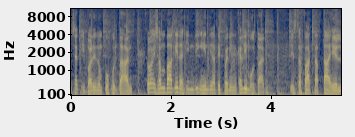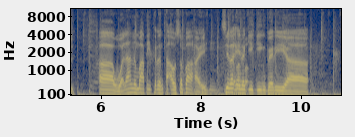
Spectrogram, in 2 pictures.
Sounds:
speech
music

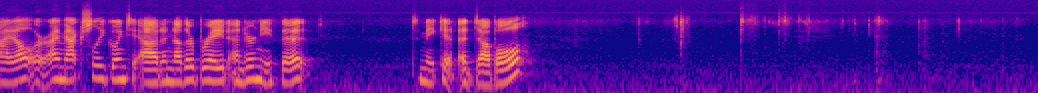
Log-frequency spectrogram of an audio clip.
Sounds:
inside a small room
speech

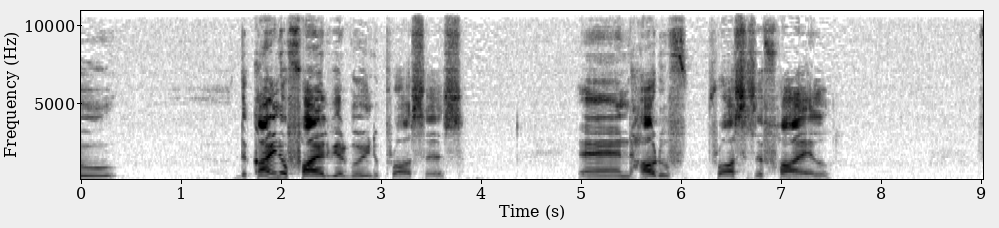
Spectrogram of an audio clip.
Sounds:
speech

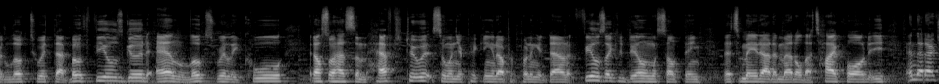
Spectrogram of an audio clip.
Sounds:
speech
music

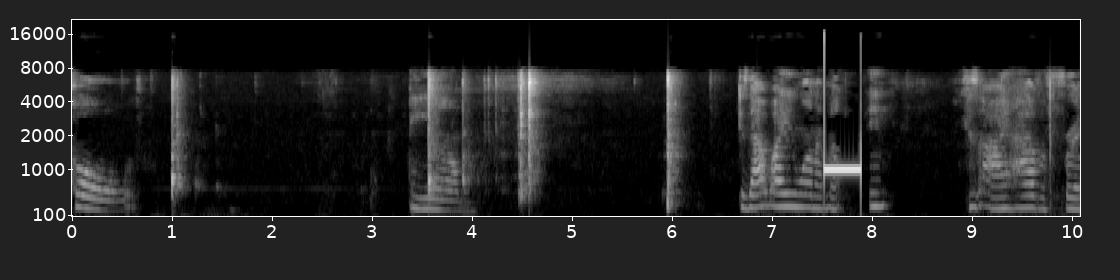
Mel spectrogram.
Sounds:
speech

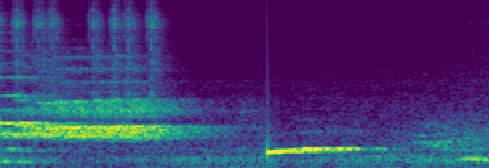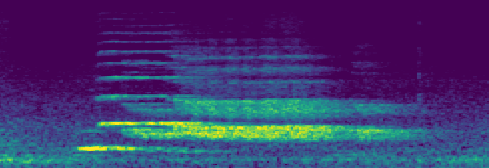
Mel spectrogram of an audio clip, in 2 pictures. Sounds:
gibbon howling

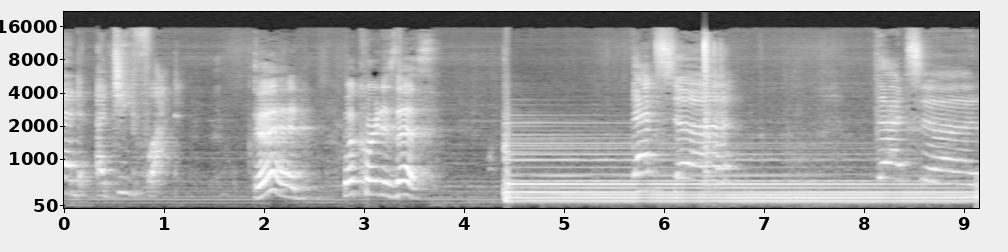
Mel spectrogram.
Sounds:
guitar
inside a small room
speech
music
kid speaking

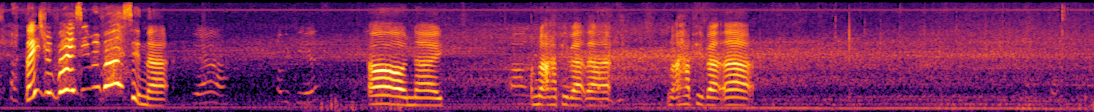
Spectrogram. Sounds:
motor vehicle (road)
speech
vehicle
car
car passing by

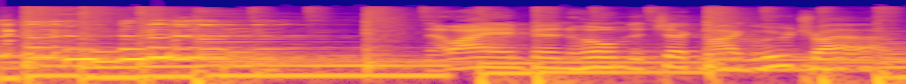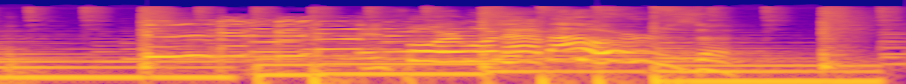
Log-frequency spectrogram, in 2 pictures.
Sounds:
music

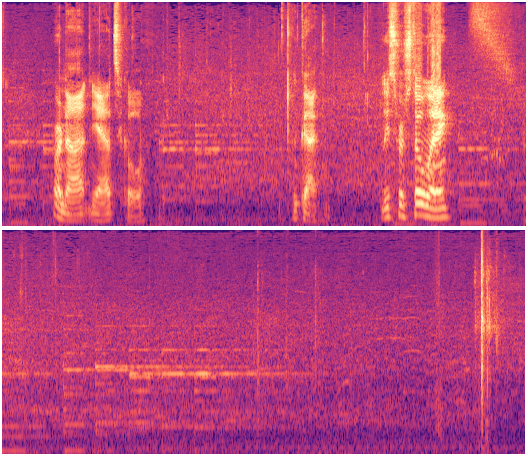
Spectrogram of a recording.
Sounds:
speech
music

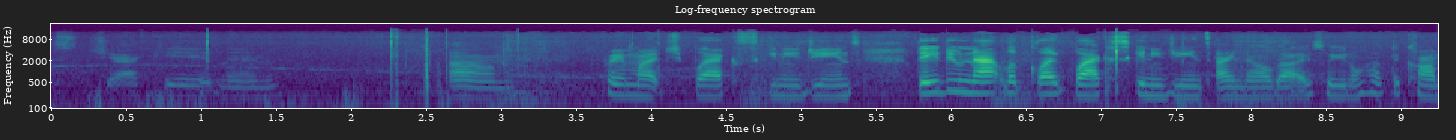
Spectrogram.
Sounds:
speech

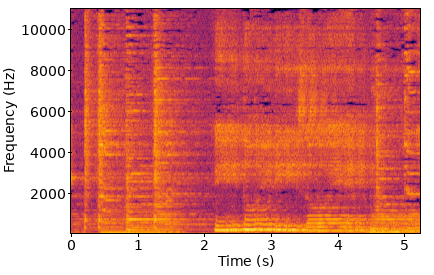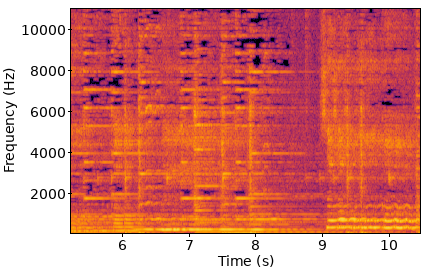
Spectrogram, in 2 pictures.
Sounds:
music
female singing

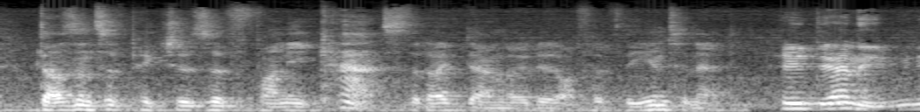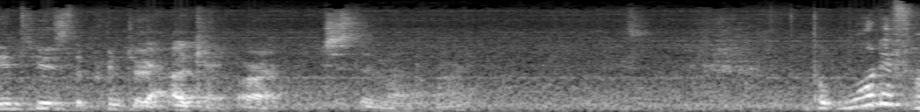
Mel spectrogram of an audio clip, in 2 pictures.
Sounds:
speech

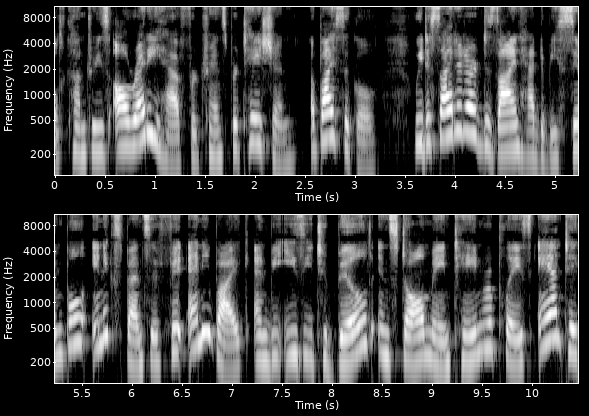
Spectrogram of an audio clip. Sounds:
speech

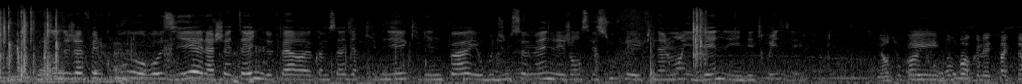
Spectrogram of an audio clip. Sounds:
speech

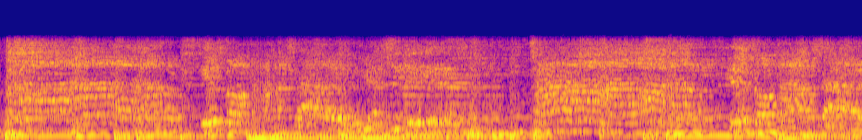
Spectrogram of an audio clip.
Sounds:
music

